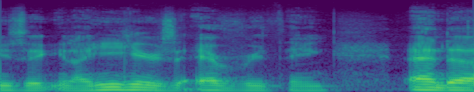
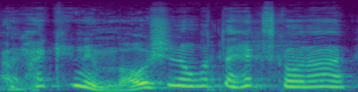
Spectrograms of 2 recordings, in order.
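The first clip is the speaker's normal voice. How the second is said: pitched up, half-laughing disbelief; higher, incredulous self-question; mock bewildered; 13 semitones higher than usual. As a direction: play the kid caught off guard by his own tears. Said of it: "I'm like".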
